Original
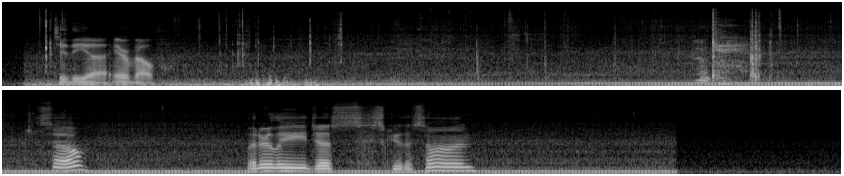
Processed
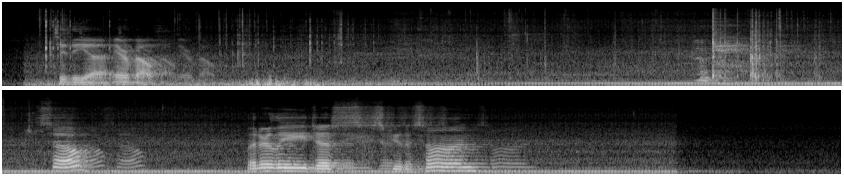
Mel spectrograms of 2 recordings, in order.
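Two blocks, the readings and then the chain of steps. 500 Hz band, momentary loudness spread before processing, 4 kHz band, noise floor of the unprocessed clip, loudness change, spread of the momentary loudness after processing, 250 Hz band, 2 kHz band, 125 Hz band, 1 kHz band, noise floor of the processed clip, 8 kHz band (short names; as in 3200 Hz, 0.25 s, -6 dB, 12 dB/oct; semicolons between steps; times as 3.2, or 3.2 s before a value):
+4.5 dB, 16 LU, +4.5 dB, -51 dBFS, +4.0 dB, 17 LU, +4.0 dB, +4.5 dB, +2.0 dB, +4.5 dB, -47 dBFS, +4.5 dB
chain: low shelf 95 Hz -5.5 dB; tapped delay 72/119/243/636 ms -13.5/-14/-15.5/-16.5 dB; gain +4 dB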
